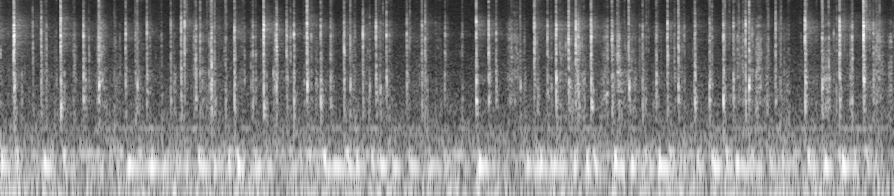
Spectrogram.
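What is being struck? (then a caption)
Plastic computer keyboard. Fingertips with long painted nails press the keys of a full-size black plastic computer keyboard resting on a white fur rug, typing fast. Dense, bright, short clicky taps run continuously for the whole clip over a faint, steady low hum.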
